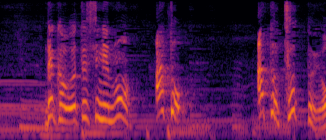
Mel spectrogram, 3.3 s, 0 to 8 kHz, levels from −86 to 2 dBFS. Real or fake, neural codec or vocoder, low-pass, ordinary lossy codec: real; none; none; none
